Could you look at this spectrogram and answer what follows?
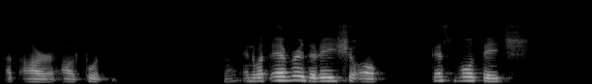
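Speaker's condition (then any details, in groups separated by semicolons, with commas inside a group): No condition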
